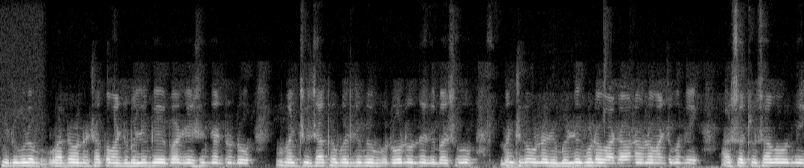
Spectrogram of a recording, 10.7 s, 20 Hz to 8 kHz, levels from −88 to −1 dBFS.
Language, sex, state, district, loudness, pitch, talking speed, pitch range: Telugu, male, Andhra Pradesh, Srikakulam, -14 LUFS, 145 Hz, 150 wpm, 140-145 Hz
